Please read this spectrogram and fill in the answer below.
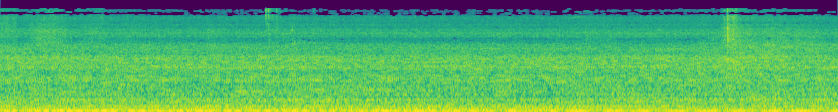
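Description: Steady room tone: a continuous low rumble with a faint hiss, like ventilation or air-conditioning noise, with no distinct events.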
